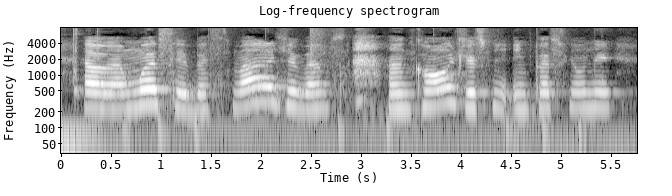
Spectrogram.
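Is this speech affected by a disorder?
Yes: cerebral palsy; from birth, uses wheelchair.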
